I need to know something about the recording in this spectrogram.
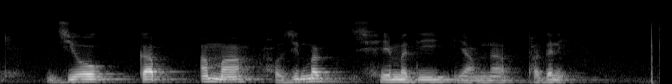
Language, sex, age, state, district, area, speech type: Manipuri, male, 45-60, Manipur, Churachandpur, urban, read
